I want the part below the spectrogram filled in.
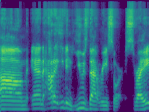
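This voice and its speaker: A man at a very slow pace, his intonation lively. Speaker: climate advocacy organizer. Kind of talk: online presentation to a meeting. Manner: many fillers (um, uh).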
